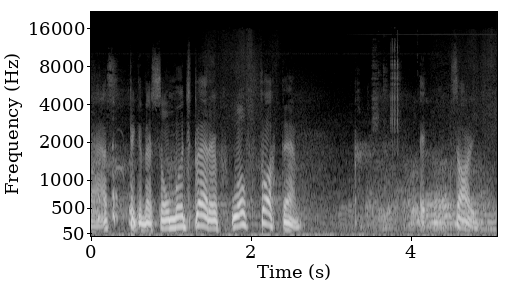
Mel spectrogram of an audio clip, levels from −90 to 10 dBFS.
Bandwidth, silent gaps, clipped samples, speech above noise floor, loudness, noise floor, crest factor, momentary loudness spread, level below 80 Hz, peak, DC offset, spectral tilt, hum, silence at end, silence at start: 8.8 kHz; none; under 0.1%; 22 dB; -14 LUFS; -35 dBFS; 12 dB; 20 LU; -42 dBFS; -2 dBFS; under 0.1%; -10 dB/octave; none; 0 s; 0 s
